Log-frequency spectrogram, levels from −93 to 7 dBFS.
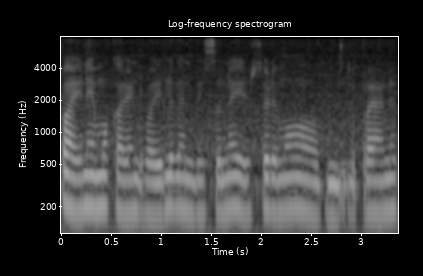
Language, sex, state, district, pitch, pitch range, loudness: Telugu, female, Andhra Pradesh, Guntur, 180 Hz, 175-190 Hz, -36 LUFS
